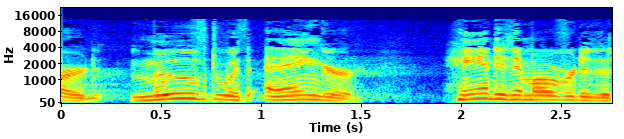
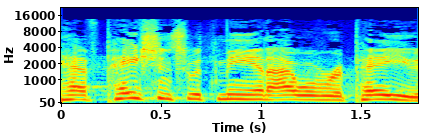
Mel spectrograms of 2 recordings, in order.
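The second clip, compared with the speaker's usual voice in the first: plain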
